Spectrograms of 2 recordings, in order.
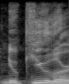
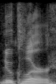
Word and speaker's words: nuclear: in the comments like it's not nukular, it's nuclear.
